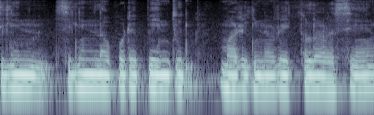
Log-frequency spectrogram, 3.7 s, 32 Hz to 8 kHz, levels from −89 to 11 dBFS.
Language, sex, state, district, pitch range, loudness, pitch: Nagamese, male, Nagaland, Kohima, 105-110 Hz, -14 LUFS, 110 Hz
